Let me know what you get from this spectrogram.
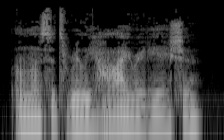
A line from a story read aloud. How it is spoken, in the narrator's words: Nori said uneasily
